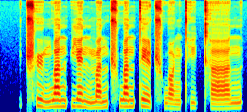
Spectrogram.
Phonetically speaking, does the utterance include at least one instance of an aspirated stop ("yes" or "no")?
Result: yes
